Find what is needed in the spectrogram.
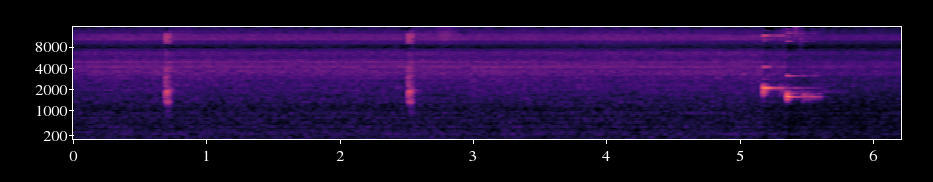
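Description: FlySky Noble NB4 radio transmitter giving two short key ticks about two seconds apart as its touchscreen is pressed, then a quick two-note falling beep near the end, over a steady low hum.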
